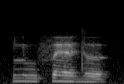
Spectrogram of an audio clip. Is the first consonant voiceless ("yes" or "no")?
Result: no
